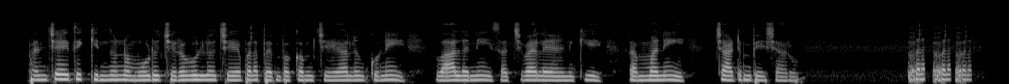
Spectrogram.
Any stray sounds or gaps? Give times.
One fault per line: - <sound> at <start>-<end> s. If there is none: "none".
- laugh at 9.1-9.7 s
